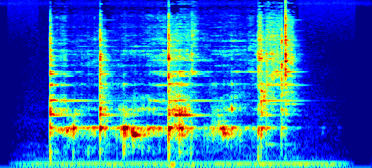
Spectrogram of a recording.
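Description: Egg and milk being whisked in a green bowl, heard as quiet, irregular clinks and scrapes of the whisk against the bowl over about two seconds.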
